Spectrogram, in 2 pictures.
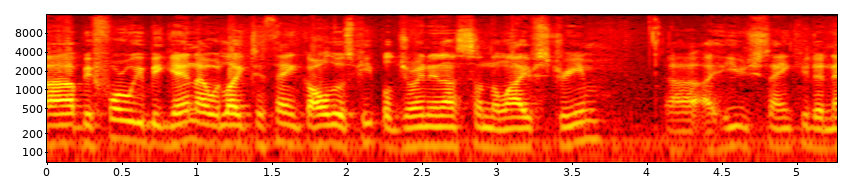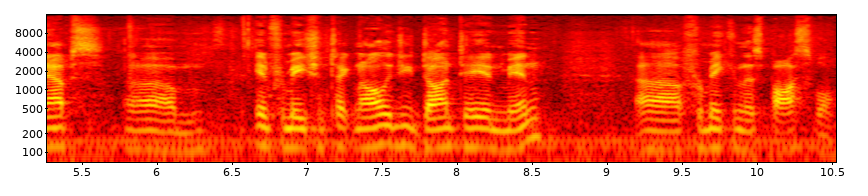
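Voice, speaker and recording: A man speaks at a moderate pace with a medium pitch and fairly even intonation, and some room echo can be heard. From Mi'kmaq, New Brunswick, Canada. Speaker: police officer and ceremony MC. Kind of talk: ceremony MC address. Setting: ceremony hall, live-streamed. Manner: formal, with hesitations.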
